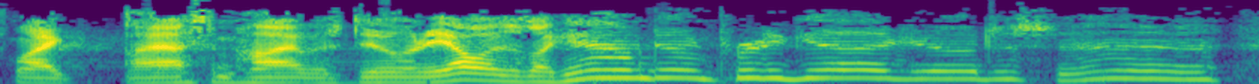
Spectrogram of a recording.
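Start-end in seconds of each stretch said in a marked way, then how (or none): 1.9-4.1 high-pitched, noncommittal brush-off; imitating a player fobbing off his coach; evasive. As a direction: dodge the question in a higher, drawn-up voice. Acted evasive answer to coach's check-in.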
